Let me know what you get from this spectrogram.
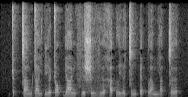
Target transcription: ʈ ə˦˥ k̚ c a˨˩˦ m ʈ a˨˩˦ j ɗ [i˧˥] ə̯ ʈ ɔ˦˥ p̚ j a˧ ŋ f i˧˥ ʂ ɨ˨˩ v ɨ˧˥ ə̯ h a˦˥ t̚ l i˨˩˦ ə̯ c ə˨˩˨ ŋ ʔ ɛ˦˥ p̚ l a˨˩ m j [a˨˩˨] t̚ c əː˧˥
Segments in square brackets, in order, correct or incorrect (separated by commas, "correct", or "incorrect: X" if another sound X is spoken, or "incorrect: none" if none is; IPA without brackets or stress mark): correct, incorrect: a˨˩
